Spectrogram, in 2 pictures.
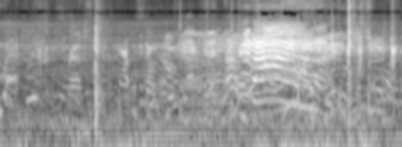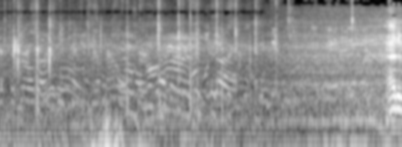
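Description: Overlapping voices of people around a baseball field, no clear words, with one louder high-pitched voice calling out for about a second and a half a few seconds in. A single sharp click about a second in and a few faint ticks in the middle.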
